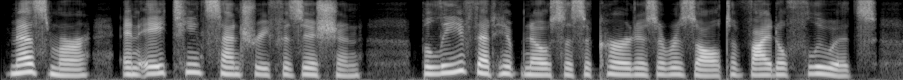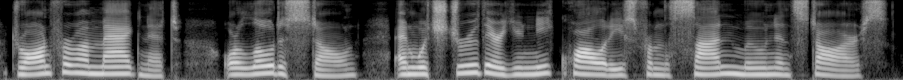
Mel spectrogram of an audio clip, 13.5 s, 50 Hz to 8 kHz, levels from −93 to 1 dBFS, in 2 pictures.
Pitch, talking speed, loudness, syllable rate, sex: 200 Hz, 145 wpm, -19 LUFS, 4.6 syllables/s, female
